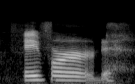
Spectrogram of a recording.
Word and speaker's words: favored: in this one um favor or favored is past tense but you actually don't say the Eed D in it because because it's an R the only time you would say an e d the e sound is because it's a d or a t so responded reflected this one though is favored so you do not say the e at all and what about composed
